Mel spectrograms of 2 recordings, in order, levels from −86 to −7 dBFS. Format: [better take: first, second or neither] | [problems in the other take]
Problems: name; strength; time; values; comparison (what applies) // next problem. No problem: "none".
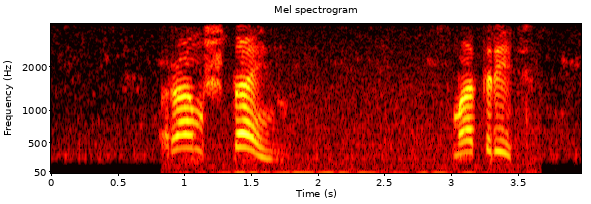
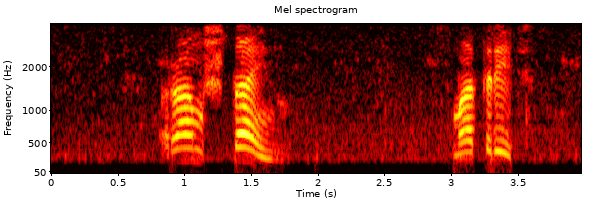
second | background sound (Cricket); 19 dB below the speech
